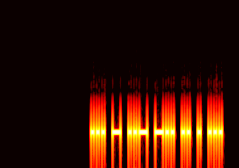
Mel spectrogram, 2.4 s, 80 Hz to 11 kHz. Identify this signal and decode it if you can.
Morse code, heard as a keyed tone, about 44 wpm, 700 Hz. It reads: STUDIES
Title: ES:S Suffix - Top 100 Words with Base Words 45wpm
